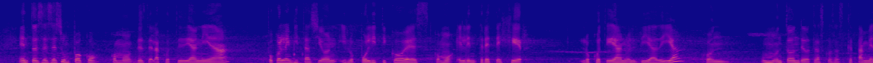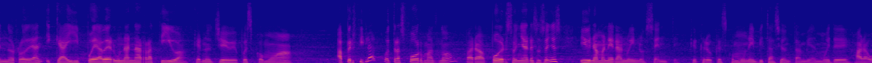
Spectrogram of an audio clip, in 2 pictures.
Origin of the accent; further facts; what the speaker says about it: Colombia; pues somos colombianos y yo voy allá y hay empanadas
